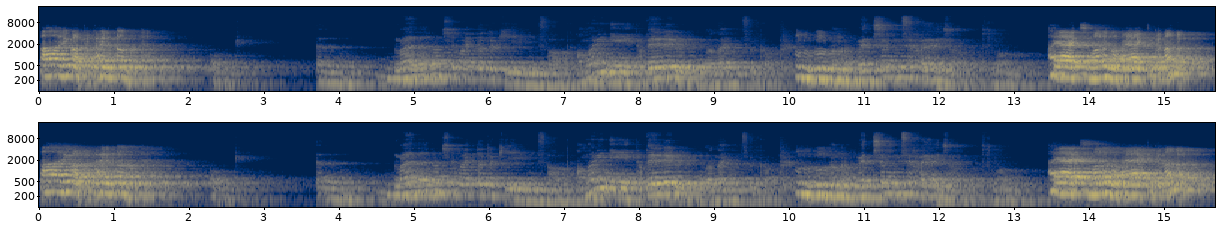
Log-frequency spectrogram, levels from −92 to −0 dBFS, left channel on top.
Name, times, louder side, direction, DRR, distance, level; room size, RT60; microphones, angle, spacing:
voice 1, 0.0-1.5 4.6-5.3 10.1-10.9 13.4-15.3, left 1 dB, 40° left, 3 dB, 4.8 m, -26 dB
voice 2, 3.7-4.1 4.7-9.2 9.5-10.0 10.5-12.3 12.7-13.0, right 1 dB, 85° right, -1 dB, 6.6 m, -35 dB
30.0 x 12.5 x 9.5 m, 2.4 s
head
